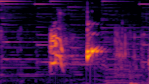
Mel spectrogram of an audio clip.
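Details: Angry farm dog in Hongcheon, Gangwon Province, South Korea, recently clipped, recognising a heron and chasing it away from the pond. Two sharp barks about half a second apart, then softer noises, over background music.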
